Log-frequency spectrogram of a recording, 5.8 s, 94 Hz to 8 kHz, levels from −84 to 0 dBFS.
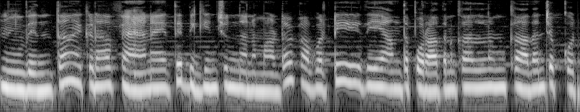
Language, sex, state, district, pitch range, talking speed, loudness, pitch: Telugu, female, Andhra Pradesh, Chittoor, 235-270 Hz, 145 wpm, -16 LUFS, 250 Hz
